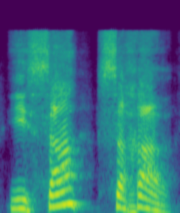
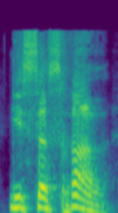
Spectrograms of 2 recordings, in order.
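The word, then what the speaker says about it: יששכר: And then Yisachar, that's why his name, even though we pronounce only the one sin, but it's written with two sin. Yisachar, Yisachar.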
